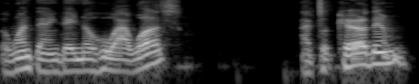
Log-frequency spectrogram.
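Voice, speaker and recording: A middle-aged man with a deep voice, hosting a community radio talk show and speaking earnestly about faith and helping others, often restarting phrases. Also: expressive, a little slow, vocal fry, no room sound, clean studio sound. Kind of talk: reflective personal talk.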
